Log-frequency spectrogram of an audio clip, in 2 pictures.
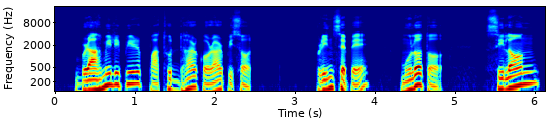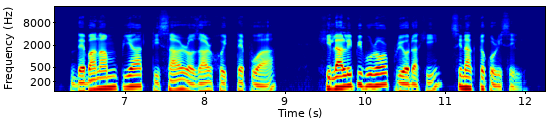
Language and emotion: Assamese, neutral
